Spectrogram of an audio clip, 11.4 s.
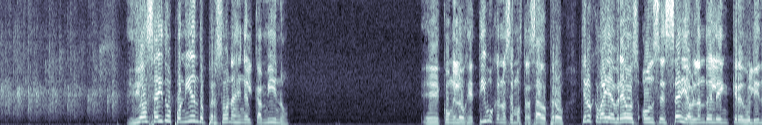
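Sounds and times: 
loud applause: 0:00.0 - 0:01.9
speech: 0:01.9 - 0:04.4, 0:06.4 - 0:11.4.

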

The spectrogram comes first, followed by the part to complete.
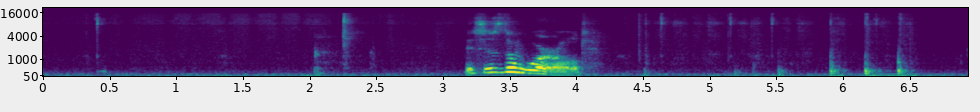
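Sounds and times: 
speech: 0:03.2 - 0:04.2
pen strokes drawing an eye: 0:04.5 - 0:06.5.

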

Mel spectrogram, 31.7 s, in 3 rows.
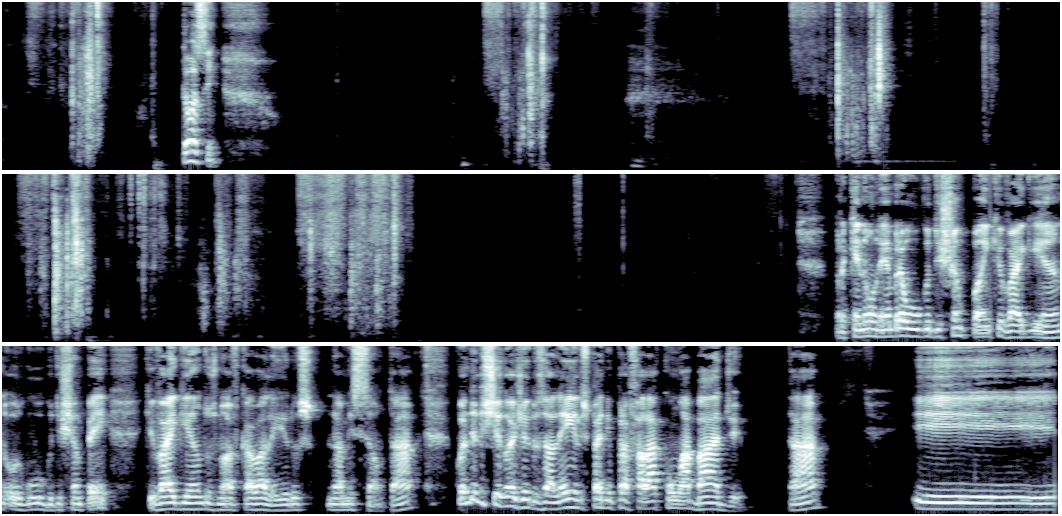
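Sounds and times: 
papers being leafed through by hand: 0:00.2 - 0:01.8, 0:04.4 - 0:05.9, 0:07.9 - 0:14.8
speech: 0:01.8 - 0:02.6, 0:19.0 - 0:29.5, 0:30.3 - 0:31.7.

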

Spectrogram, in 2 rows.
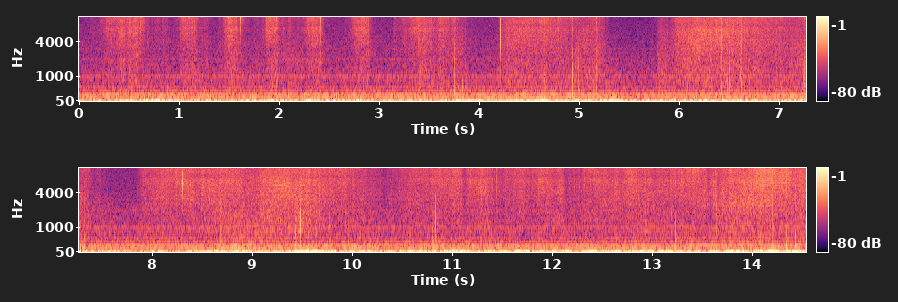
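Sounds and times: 
fabric scratching and rubbing: 0:00.2 - 0:14.5.

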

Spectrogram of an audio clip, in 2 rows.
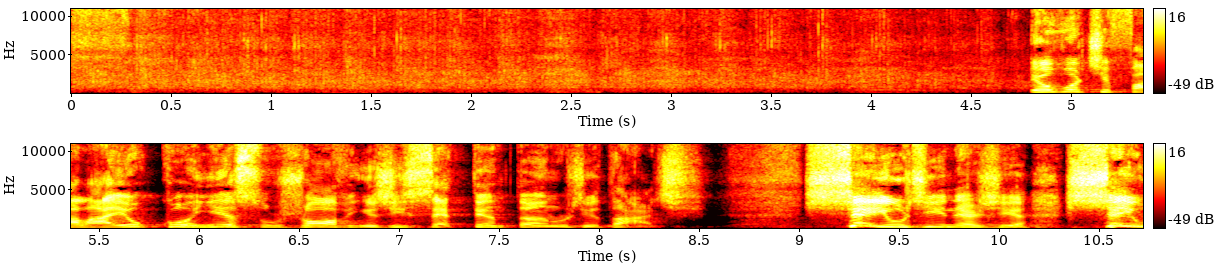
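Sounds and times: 
audience applause: 0:00.0 - 0:05.0
speech: 0:04.8 - 0:10.7.

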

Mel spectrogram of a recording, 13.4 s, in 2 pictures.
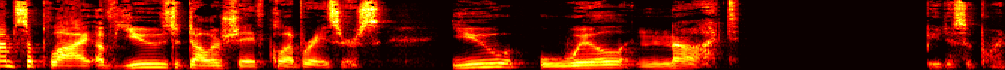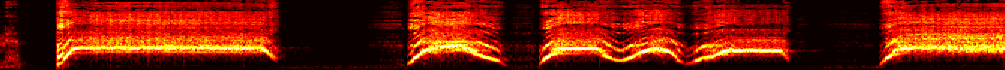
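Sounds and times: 
speech: 0:00.0 - 0:05.0, 0:06.2 - 0:06.9
woman screaming: 0:07.1 - 0:08.6, 0:09.4 - 0:12.0, 0:12.6 - 0:13.3.

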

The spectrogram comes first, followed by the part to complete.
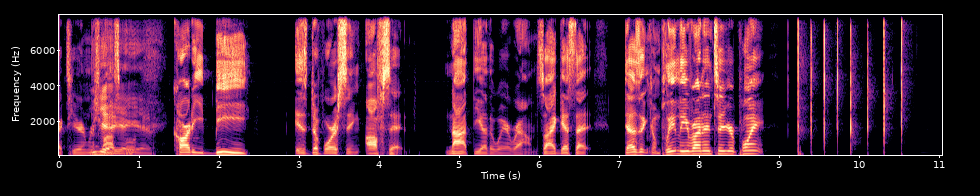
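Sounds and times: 
speech: 0:00.0 - 0:02.4, 0:03.0 - 0:09.4
voice hum: 0:00.4 - 0:01.2
hand clapping: 0:09.1 - 0:10.8.

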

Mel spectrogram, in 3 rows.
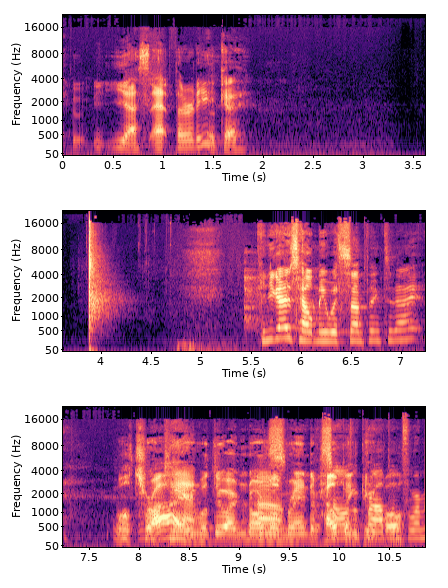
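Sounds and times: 
speech: 0:00.1 - 0:01.9, 0:05.6 - 0:10.8
single hand clap: 0:03.9 - 0:04.4.

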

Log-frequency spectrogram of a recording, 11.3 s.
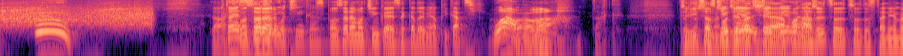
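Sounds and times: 
applause: 0:00.0 - 0:02.1
speech: 0:00.4 - 0:01.0, 0:02.6 - 0:07.8, 0:08.5 - 0:11.2.

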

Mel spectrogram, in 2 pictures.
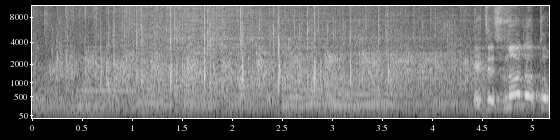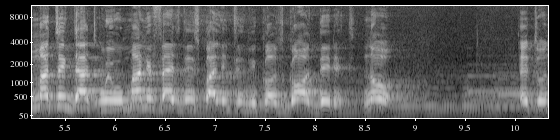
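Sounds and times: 
audience clapping: 0:00.0 - 0:05.2
low sustained hum of music or organ tones: 0:00.0 - 0:05.2
speech: 0:04.4 - 0:08.9, 0:10.0 - 0:10.3.

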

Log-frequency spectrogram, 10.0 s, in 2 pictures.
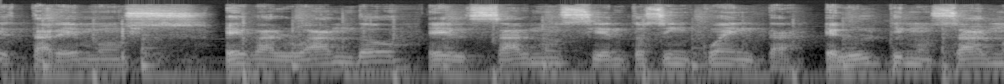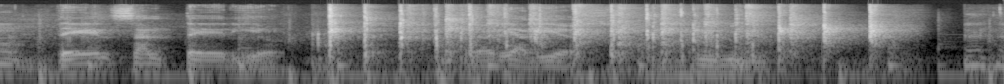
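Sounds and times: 
speech: 0:00.0 - 0:09.0
applause: 0:06.6 - 0:09.6.

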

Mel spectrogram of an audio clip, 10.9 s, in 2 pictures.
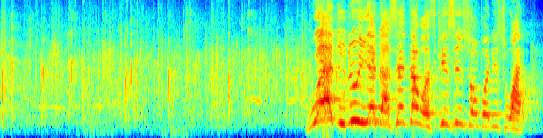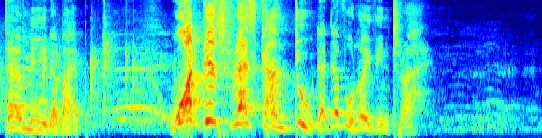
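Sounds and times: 
audience clapping: 0:00.0 - 0:07.2
speech: 0:03.1 - 0:06.4, 0:07.1 - 0:09.7.

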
